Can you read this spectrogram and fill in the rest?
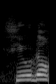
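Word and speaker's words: pseudo: और हो नहीं है सूडो माने फॉल्स पी साइलेंट है लैटिन टर्म अगेन सूडो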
